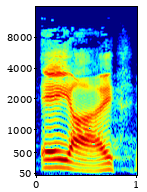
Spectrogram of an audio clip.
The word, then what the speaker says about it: Ai: is sent down to Ai, is how I pronounce it, down to Ai, which is the next conquest.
